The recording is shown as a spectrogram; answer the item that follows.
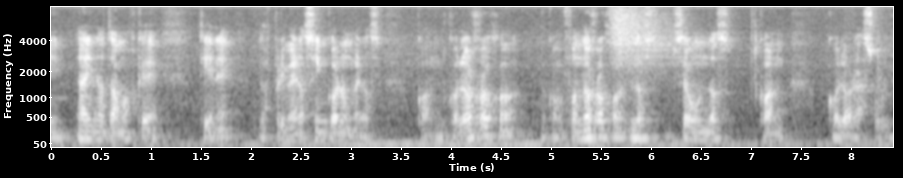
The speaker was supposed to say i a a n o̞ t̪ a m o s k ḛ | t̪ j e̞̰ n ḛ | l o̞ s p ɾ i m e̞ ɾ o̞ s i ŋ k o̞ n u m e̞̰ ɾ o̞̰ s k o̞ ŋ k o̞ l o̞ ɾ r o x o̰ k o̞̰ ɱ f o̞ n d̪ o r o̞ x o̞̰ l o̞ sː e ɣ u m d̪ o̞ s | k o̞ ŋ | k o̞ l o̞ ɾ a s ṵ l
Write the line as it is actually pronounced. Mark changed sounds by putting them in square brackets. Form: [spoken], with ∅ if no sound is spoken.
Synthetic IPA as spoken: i a [i] n o̞ t̪ a m o s k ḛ | t̪ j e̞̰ n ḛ | l o̞ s p ɾ i m e̞ ɾ o̞ s i ŋ k o̞ n u m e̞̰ ɾ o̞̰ s k o̞ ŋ k o̞ l o̞ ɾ r o x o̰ k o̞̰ ɱ f o̞ n d̪ o r o̞ x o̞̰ l o̞ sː e ɣ u [n] d̪ o̞ s | k o̞ ŋ | k o̞ l o̞ ɾ a s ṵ l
